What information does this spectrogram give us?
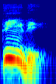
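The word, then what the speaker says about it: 弟弟: Pag younger brother is Didi. Diba? Didi. D, fourth tone. D. And then yung second D is neutralized. So Didi.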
